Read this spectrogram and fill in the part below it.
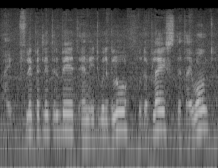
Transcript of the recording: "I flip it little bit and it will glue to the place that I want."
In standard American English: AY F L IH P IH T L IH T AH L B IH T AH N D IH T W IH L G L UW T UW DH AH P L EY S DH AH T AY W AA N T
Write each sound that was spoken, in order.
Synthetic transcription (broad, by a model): AY F L IH P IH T L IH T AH L B IH T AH N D IH T W IH L G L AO T UW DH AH P L EY S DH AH T AY W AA N T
